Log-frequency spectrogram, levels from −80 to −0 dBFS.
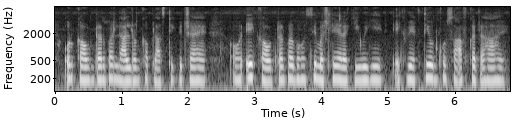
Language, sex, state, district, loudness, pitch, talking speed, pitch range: Hindi, female, Bihar, Gopalganj, -17 LUFS, 185 Hz, 230 wpm, 180-195 Hz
